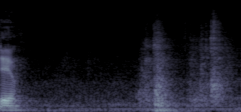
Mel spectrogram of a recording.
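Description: A wooden classroom door being opened, one short sound about one and a half seconds in.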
